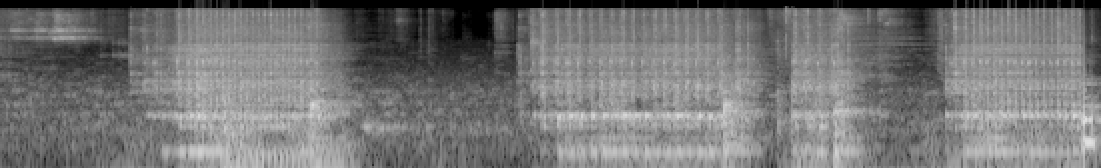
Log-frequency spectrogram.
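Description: A sewing machine stitches around the neckline and lining of a long gown in three loud, close bursts of rapid needle chatter, each a second or two long and separated by brief quiet pauses.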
